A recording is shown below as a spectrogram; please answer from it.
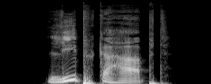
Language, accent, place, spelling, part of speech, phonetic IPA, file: German, Germany, Berlin, lieb gehabt, verb, [ˈliːp ɡəhaːpt], De-lieb gehabt.ogg
- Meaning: past participle of lieb haben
